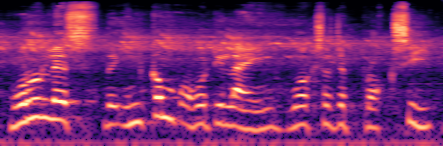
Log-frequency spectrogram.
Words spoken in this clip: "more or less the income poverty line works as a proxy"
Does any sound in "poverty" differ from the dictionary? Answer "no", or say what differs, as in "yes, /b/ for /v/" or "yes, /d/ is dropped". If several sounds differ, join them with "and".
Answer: yes, /b/ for /v/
